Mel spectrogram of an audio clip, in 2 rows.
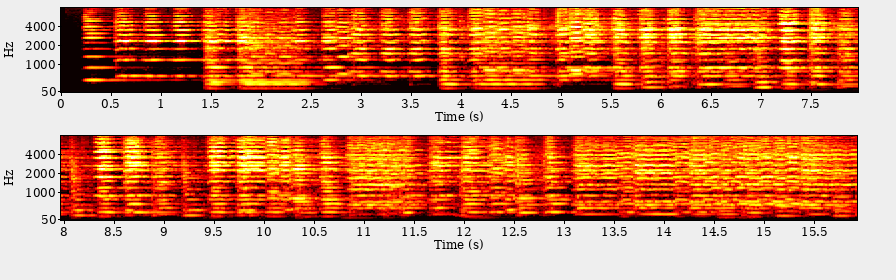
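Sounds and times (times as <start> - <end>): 
strings: 0.2 - 15.9.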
